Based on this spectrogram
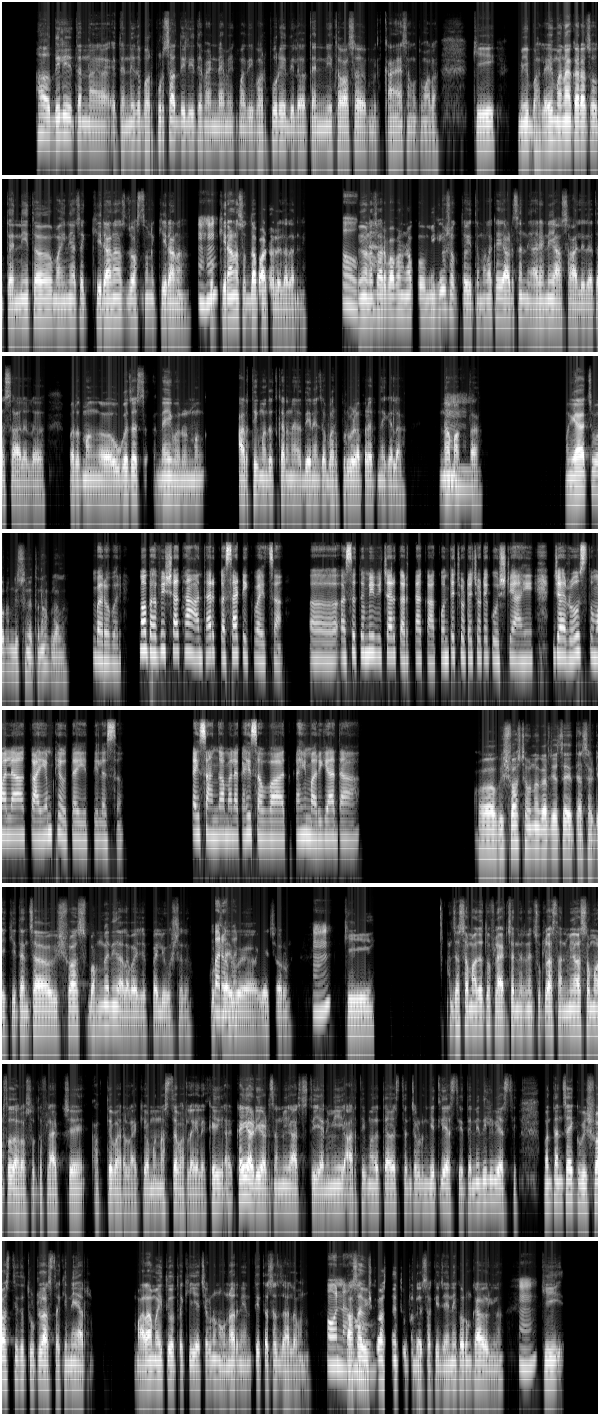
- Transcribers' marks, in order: in English: "पँडॅमिकमध्ये"
- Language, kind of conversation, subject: Marathi, podcast, तुमच्या आयुष्यातला मुख्य आधार कोण आहे?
